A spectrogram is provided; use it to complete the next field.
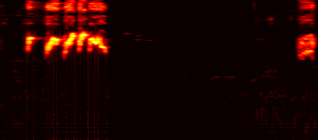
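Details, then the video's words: Red-whiskered bulbul training its voice so another bird learns the song; a rapid warbling phrase of five or six slurred whistled notes, followed after a pause by one short chirp. "Chào mào luyện giọng cực hay để ép chim má trắng học giọng"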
